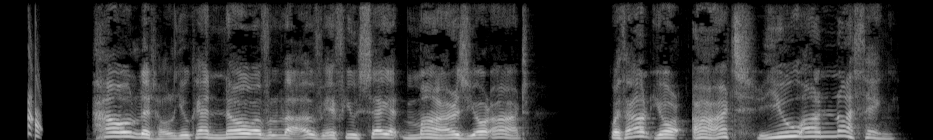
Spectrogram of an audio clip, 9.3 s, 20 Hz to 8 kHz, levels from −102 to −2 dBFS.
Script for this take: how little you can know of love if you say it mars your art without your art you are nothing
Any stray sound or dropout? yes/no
yes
